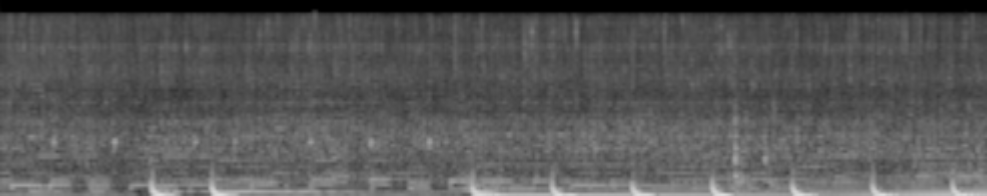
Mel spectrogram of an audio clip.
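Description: Minced-meat and tomato sauce sizzling in a frying pan as it is stirred with a wooden spatula. Under it runs background music with held bass notes and deep kick drums that drop in pitch, settling into a steady beat of a little under two kicks a second from about three and a half seconds in.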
